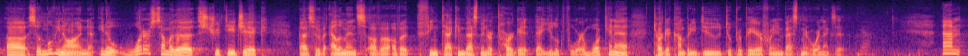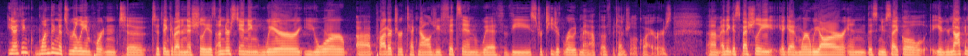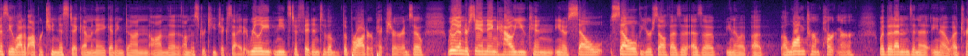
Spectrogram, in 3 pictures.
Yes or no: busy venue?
yes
